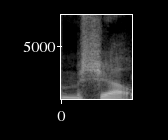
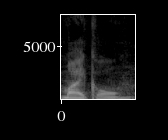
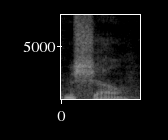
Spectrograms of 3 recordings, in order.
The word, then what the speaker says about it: Michel: No, Michelle, because, it's Michel. And that was, before I learned how to pronounce that name, it's not Michael, it's Michelle.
